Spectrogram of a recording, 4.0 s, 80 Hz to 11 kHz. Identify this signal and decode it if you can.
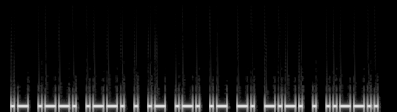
Morse code, heard as a keyed tone, about 34 wpm, 700 Hz. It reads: APPEARANCE?
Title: Sentences from Top 1100 Words 35wpm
